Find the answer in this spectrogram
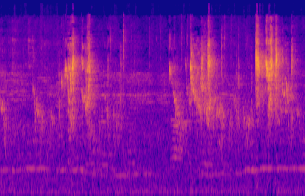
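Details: Budgerigar warbling with rapid squeaky, buzzy chirps and rising twittery notes in three main bursts, a thin steady tone running beneath.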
